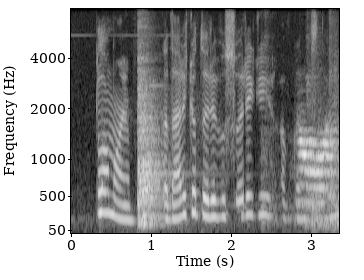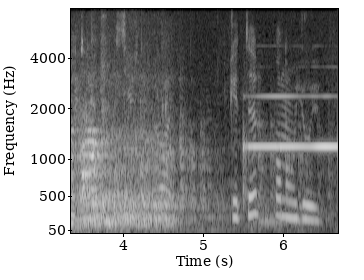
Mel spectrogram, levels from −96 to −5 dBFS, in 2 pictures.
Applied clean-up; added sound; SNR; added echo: none; Sliding door; -2 dB; none.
